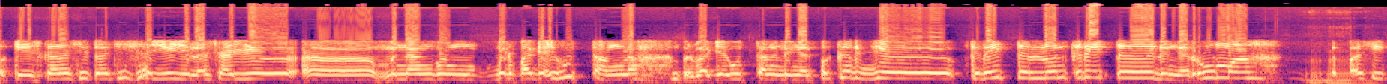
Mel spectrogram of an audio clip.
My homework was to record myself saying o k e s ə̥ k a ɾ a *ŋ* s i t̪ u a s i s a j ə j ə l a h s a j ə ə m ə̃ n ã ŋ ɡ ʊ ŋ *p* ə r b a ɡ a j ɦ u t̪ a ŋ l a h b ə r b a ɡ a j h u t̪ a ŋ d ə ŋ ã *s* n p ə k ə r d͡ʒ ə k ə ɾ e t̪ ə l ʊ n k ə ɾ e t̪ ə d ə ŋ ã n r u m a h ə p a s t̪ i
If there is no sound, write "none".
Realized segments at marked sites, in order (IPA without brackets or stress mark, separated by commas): ŋ, b, none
